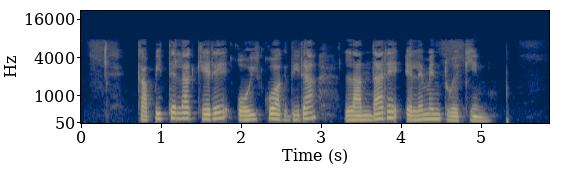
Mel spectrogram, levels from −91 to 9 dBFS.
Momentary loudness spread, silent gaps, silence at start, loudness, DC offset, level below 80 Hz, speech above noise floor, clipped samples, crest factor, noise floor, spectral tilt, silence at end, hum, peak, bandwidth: 17 LU; none; 0.3 s; -23 LUFS; under 0.1%; -60 dBFS; 43 dB; under 0.1%; 18 dB; -65 dBFS; -7 dB/octave; 0.75 s; none; -6 dBFS; 8 kHz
